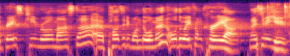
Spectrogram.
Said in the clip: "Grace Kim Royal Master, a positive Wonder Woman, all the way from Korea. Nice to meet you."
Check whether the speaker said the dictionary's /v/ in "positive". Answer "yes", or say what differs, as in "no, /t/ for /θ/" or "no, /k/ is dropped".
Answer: yes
